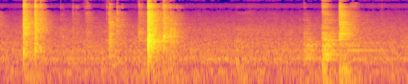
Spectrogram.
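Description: A few sharp metallic clanks and knocks come in three clusters, the loudest a little after two seconds in with a brief ring. They come from a metal straight edge and level being handled and set down against the car's bodywork and frame.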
